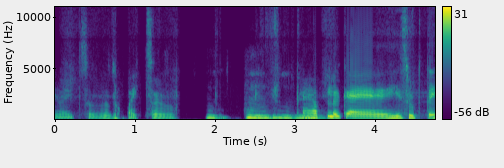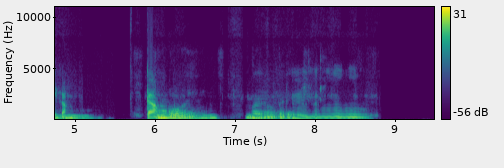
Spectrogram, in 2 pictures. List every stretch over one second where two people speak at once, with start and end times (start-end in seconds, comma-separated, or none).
none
